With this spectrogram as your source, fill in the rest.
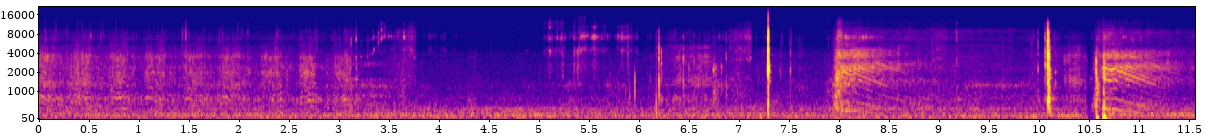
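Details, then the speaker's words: Late-1990s Shimano Curado CU-200 baitcaster after one drop of oil on each bearing: a fast ticking retrieve with slight gear noise, then smooth casts whose spool whir fades without the earlier screech. "still have a bit of gear noise when I'm reeling it in but so far the casting is smoother"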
